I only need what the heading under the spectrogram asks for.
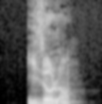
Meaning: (verb) present participle of isoler; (adjective) 1. insulating 2. isolating; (noun) insulator
- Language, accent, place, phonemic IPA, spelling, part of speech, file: French, France, Lyon, /i.zɔ.lɑ̃/, isolant, verb / adjective / noun, LL-Q150 (fra)-isolant.wav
